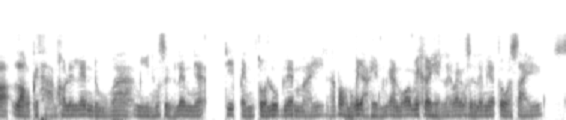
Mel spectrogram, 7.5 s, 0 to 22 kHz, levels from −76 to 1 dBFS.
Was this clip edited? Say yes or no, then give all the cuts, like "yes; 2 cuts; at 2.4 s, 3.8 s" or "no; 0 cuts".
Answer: no; 0 cuts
